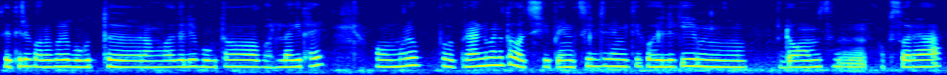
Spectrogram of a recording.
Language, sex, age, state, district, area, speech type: Odia, female, 18-30, Odisha, Subarnapur, urban, spontaneous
